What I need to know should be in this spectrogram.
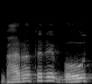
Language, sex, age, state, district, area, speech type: Odia, male, 45-60, Odisha, Bhadrak, rural, spontaneous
